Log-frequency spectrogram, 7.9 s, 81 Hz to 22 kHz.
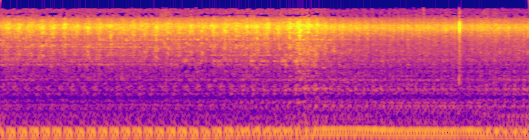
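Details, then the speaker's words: IH 345 V8 in International Harvester 1210 pickup, first full-temperature run after sitting a decade and a broken pushrod replaced, warming up: deep, steady idle with an even low beat, no ticking or knocking; running healthy. "can't get over how good it runs now"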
